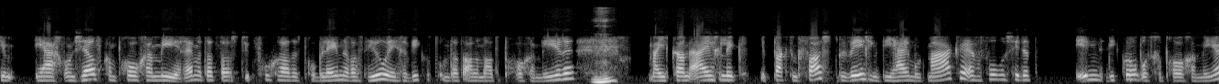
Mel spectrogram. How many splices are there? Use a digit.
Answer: 3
